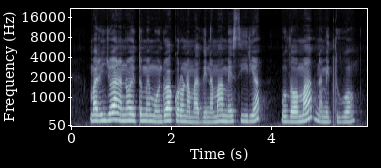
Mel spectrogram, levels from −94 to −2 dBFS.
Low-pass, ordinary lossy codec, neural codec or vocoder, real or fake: none; none; none; real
